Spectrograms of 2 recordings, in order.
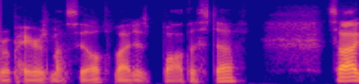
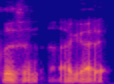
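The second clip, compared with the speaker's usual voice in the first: hushed aside; 2 semitones lower, 7 dB quieter, faster than usual. Retold or imitated. Gary quietly reassures the speaker.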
